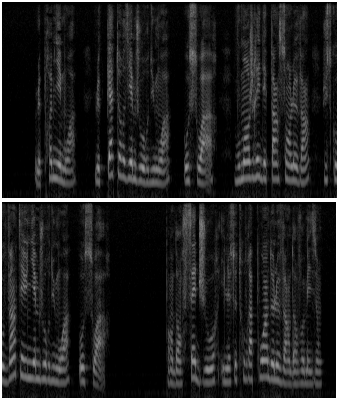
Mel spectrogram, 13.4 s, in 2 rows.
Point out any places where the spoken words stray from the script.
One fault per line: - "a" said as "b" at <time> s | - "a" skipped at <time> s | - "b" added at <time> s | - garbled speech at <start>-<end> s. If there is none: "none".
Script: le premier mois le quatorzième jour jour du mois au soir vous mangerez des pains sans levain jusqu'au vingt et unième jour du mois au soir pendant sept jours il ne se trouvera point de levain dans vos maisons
- "jour" skipped at 2.9 s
